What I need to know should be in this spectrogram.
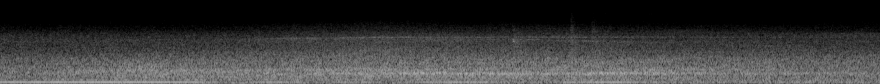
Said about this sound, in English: And the Fairchild is taken off.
